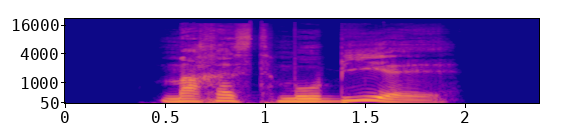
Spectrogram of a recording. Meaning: second-person singular subjunctive I of mobilmachen
- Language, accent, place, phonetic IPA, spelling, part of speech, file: German, Germany, Berlin, [ˌmaxəst moˈbiːl], machest mobil, verb, De-machest mobil.ogg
